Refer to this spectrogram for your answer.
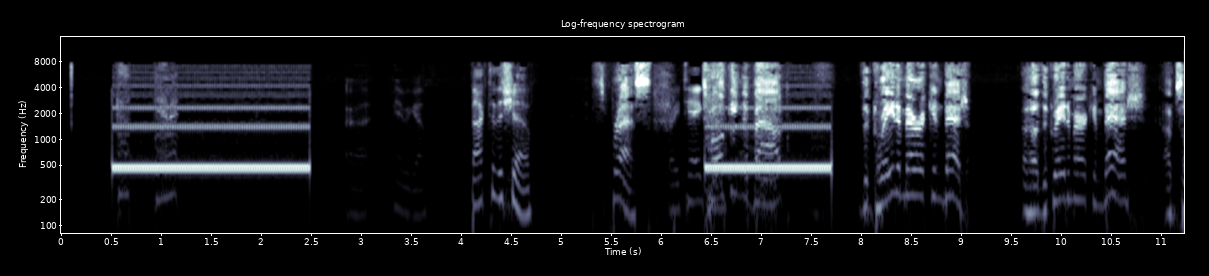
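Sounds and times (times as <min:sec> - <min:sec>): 
cell phone dial tone of an outgoing call: 0:00.5 - 0:02.5, 0:06.5 - 0:07.7
speech: 0:04.2 - 0:07.3, 0:08.0 - 0:11.2.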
